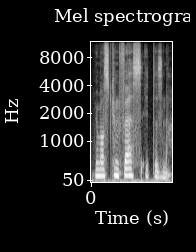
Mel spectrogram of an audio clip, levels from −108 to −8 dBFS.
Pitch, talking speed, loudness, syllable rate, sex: 155 Hz, 220 wpm, -17 LUFS, 4.9 syllables/s, male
